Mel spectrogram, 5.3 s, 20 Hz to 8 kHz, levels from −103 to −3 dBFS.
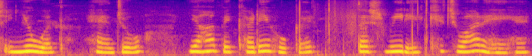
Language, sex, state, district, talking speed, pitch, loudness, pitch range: Hindi, female, Bihar, West Champaran, 125 wpm, 265 Hz, -15 LUFS, 245-280 Hz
